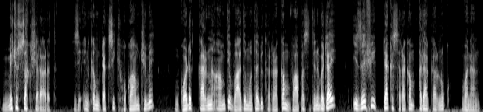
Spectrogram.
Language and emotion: Kashmiri, angry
